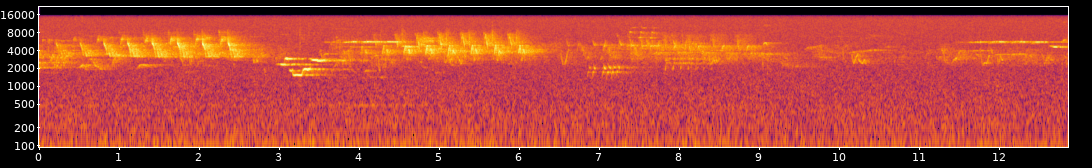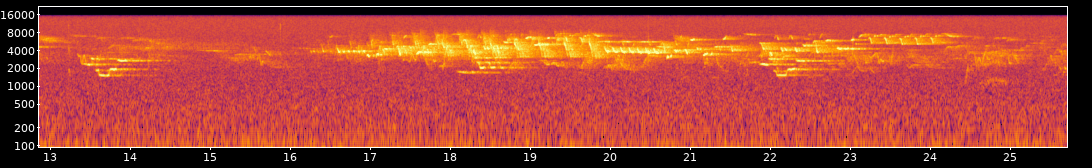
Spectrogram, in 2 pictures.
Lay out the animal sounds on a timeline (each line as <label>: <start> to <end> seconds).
Rose-breasted Grosbeak (Pheucticus ludovicianus): 0.0 to 1.6 seconds
Ovenbird (Seiurus aurocapilla): 0.0 to 3.0 seconds
Red-eyed Vireo (Vireo olivaceus): 0.0 to 15.8 seconds
Wood Thrush (Hylocichla mustelina): 2.8 to 4.0 seconds
Black-throated Green Warbler (Setophaga virens): 3.5 to 5.2 seconds
Ovenbird (Seiurus aurocapilla): 3.9 to 9.1 seconds
Wood Thrush (Hylocichla mustelina): 6.9 to 8.3 seconds
Eastern Wood-Pewee (Contopus virens): 9.5 to 10.8 seconds
Black-throated Green Warbler (Setophaga virens): 11.3 to 13.1 seconds
Wood Thrush (Hylocichla mustelina): 13.1 to 14.5 seconds
Black-capped Chickadee (Poecile atricapillus): 14.7 to 15.8 seconds
Ovenbird (Seiurus aurocapilla): 16.3 to 21.4 seconds
Winter Wren (Troglodytes hiemalis): 16.5 to 25.0 seconds
Wood Thrush (Hylocichla mustelina): 17.8 to 19.4 seconds
Rose-breasted Grosbeak (Pheucticus ludovicianus): 19.0 to 20.7 seconds
Wood Thrush (Hylocichla mustelina): 21.8 to 23.0 seconds
Red-eyed Vireo (Vireo olivaceus): 23.0 to 25.7 seconds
